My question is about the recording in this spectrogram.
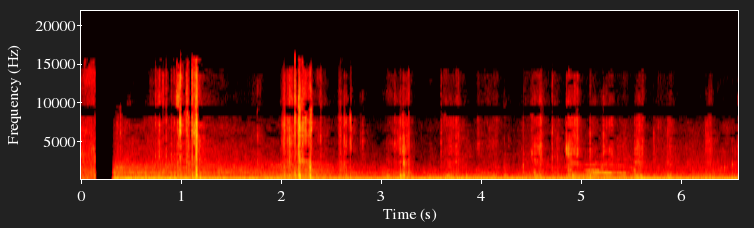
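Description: Steady low rumble of wind on the microphone, with irregular sharp clicks and crunches over it and a short rising-then-falling chirp about five seconds in.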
